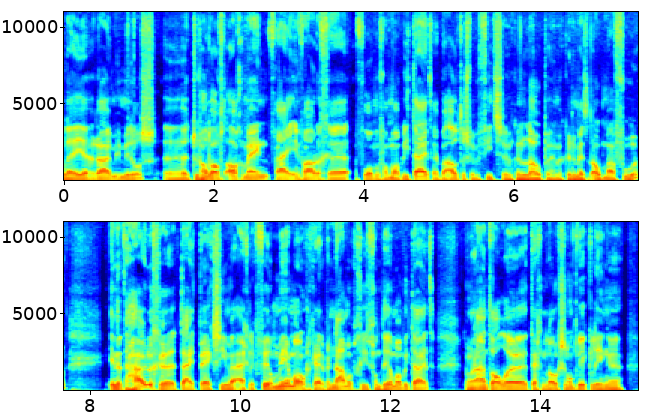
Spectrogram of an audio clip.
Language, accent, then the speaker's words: Dutch; North Brabant, Netherlands; Ik kom zelf uit Brabant, uit Oost-Brabant. Dat is ook niet heel goed bereikbaar.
